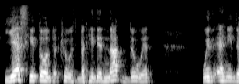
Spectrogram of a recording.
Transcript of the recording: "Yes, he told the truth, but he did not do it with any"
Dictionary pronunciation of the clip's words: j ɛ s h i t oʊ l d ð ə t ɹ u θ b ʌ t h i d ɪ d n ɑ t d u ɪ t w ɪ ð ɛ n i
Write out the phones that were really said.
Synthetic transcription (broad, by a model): j ɛ s h i t oʊ l d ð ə t ɹ u θ b ʌ t h i d ɪ d n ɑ t d u ɪ t w ɪ ð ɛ n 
